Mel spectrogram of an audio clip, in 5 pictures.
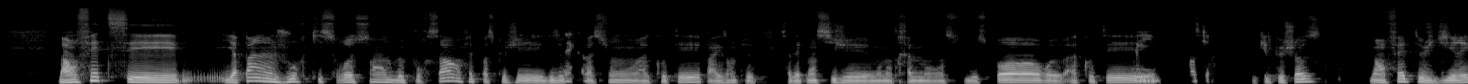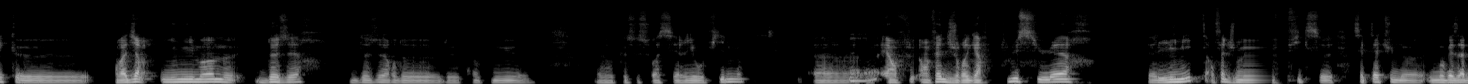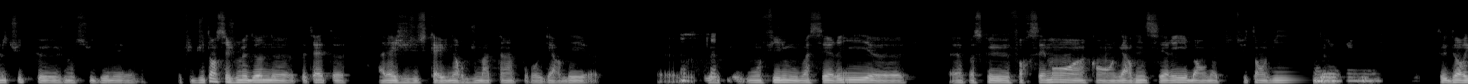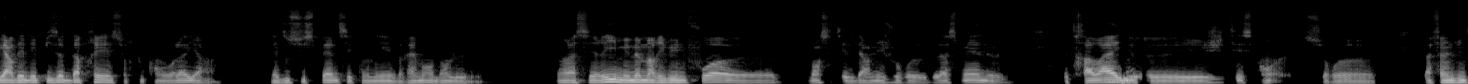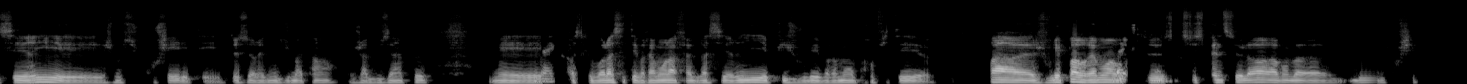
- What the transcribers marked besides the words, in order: tapping; static; stressed: "limite"; distorted speech; chuckle
- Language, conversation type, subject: French, advice, Comment décririez-vous votre dépendance aux écrans ou au café avant le coucher ?
- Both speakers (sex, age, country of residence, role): female, 45-49, France, advisor; male, 25-29, France, user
